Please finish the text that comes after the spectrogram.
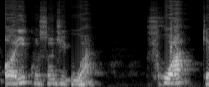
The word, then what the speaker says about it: froid: Froid, que é frio. Froid, tá vendo? Cuidado para não pronunciar Freud. Freud. Não, é froid. O D não é pronunciado e o OI tem o som de UA.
